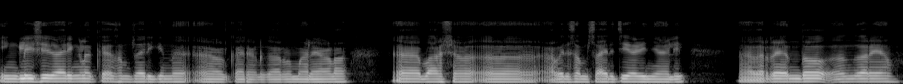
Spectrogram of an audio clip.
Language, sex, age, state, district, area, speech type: Malayalam, female, 30-45, Kerala, Kozhikode, urban, spontaneous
